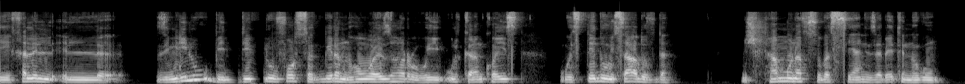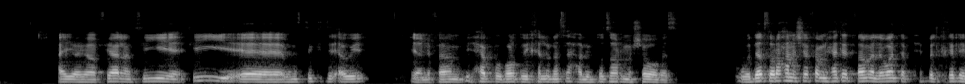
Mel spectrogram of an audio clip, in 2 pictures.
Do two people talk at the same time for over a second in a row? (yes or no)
no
